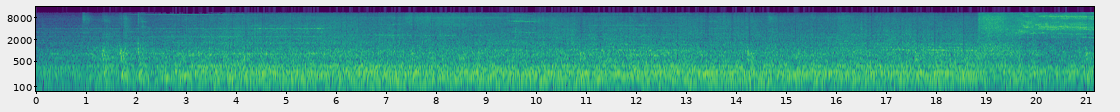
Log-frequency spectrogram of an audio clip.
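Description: Frecciarossa high-speed electric trainset rolling slowly into the platform and along it, a steady rumble of wheels on rail with thin wheel squeal, louder over the first few seconds as it draws alongside. A higher hiss joins near the end.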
